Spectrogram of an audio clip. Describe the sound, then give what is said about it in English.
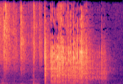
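Dice rolled for damage, to knock the gun away: a few sharp clicks as they are shaken, then a bright burst of rapid clattering as they tumble and skitter to a stop, fairly loud, with no voices. “Or are you rolling for damage?”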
